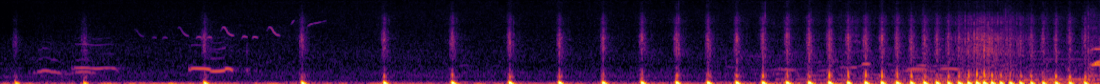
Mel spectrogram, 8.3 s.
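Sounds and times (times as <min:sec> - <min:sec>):
faint bird calls chirping: 0:00.0 - 0:02.6, 0:05.5 - 0:08.2
bird's wings drumming in rapid thumping: 0:00.0 - 0:08.2.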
